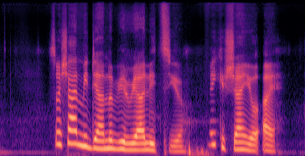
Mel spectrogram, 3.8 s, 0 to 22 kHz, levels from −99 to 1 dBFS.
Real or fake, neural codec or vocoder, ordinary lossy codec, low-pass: fake; autoencoder, 48 kHz, 32 numbers a frame, DAC-VAE, trained on Japanese speech; none; none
